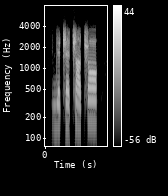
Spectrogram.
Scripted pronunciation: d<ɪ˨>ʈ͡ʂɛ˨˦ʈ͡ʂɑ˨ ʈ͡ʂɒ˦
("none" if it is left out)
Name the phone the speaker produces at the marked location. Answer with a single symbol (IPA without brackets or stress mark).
ɪ˨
